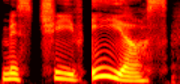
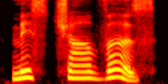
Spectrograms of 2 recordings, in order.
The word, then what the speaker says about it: mischievous: It's not mischiev-eous. It's only three syllables, mis-cha-vous. The I before OUS doesn't exist.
